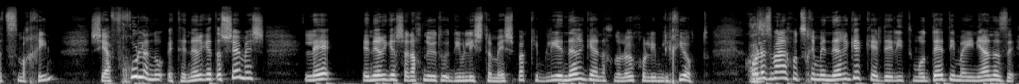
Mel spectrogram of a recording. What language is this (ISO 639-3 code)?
heb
